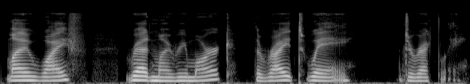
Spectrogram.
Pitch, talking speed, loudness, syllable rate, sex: 180 Hz, 115 wpm, -18 LUFS, 3.4 syllables/s, female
